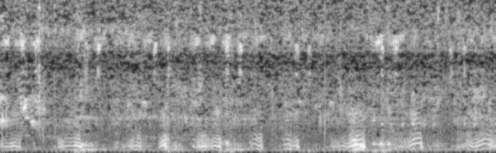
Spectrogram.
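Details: Newborn puppies twelve days old, nursing, give thin wavering squeaks and whines that rise and fall around a steady mid pitch, sounding roughly every second or two across the stretch, with soft rustling beneath.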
